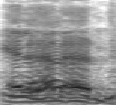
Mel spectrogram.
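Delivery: Scottish eleven. Pretend. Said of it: "two Scotsmen on the voice-activated elevator".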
